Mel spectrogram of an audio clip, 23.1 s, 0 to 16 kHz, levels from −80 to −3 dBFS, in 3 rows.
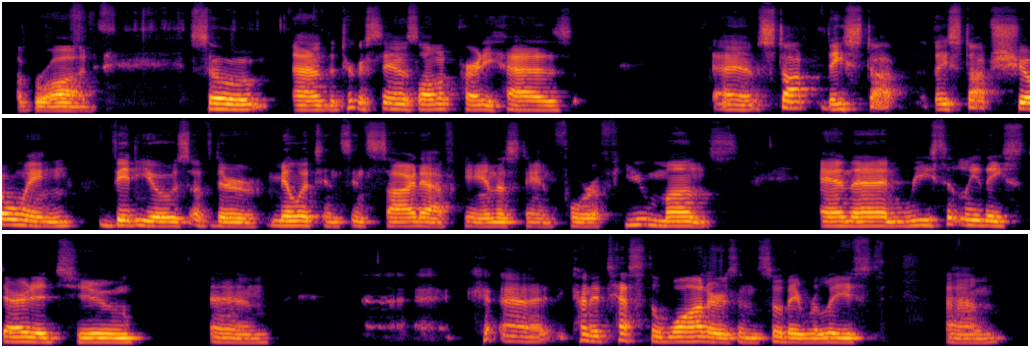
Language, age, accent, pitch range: English, 30-49, American, 135-160 Hz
